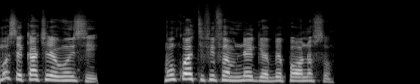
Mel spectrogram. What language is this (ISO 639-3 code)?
aka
